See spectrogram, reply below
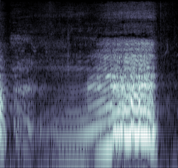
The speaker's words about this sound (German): Eine abgemagerte Kuh. Sie ist aus der Weide ausgebrochen und irrt auf einem Feldweg umher. Wieder und wieder reckt sie den Kopf schreiend gen Himmel.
